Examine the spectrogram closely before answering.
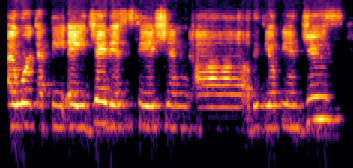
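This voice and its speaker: Over music in the background, a woman speaks at medium pitch and a fairly slow pace with fairly even intonation. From Israel (Kiryat Gat). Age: 30s. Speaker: social activist. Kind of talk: panel discussion.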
